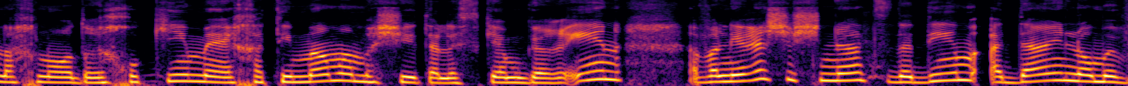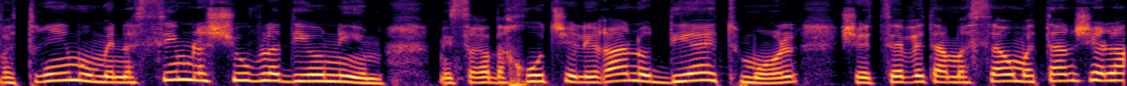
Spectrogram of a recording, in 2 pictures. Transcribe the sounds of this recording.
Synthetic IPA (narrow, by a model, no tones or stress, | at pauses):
naχnuo̞d̪ʁe̞χokʰimχatimamamaʃitaleske̞mɡaʁʔina̰valniʁeʃe̞ʃne̞at͡sd̪adimadainlo̞me̞vatʁimume̞nasimlaʃuvlad̪ijunimmisʁadaχut͡sʃe̞liʁano̞diaet̪mo̞lʃet͡se̞ve̞thamasaumatanʃela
